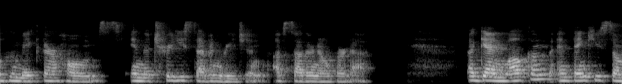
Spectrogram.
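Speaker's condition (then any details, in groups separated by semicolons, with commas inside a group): No condition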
